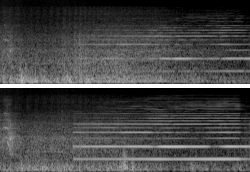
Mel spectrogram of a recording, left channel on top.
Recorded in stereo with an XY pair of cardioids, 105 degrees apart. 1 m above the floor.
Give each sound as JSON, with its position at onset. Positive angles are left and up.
{"t": 0.7, "sound": "a violin", "azimuth_deg": -70, "distance_m": 0.7}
